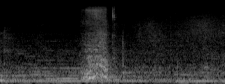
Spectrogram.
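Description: A brief swish of clothing about a second in, as a person turns, over a low, steady background music tone.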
